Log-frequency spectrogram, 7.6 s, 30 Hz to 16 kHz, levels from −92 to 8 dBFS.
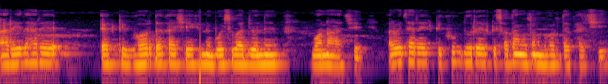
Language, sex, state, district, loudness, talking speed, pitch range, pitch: Bengali, male, West Bengal, Jhargram, -18 LUFS, 175 wpm, 130-145 Hz, 135 Hz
